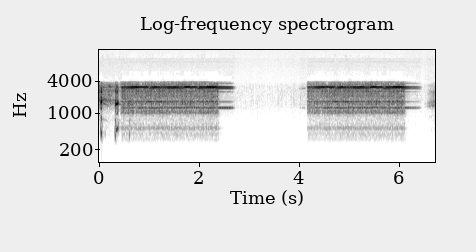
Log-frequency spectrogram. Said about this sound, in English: How the phone rang first, then after I already left the message, the ringing should have went before the phone. It's bad.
